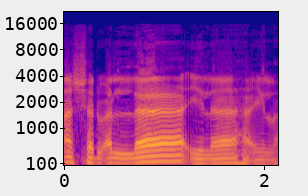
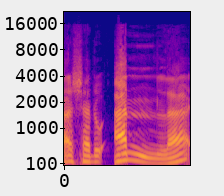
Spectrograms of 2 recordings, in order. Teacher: idgham itu memasukkan ya tapi tanpa dengung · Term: idgham bilagunnah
